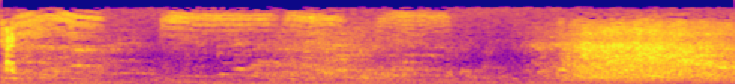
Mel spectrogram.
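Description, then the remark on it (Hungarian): A person imitates a hissing snake with a drawn-out, breathy hiss that swells louder and fuller near the end, mixed with faint snicker-like voice sounds. “Mivel én magam játszom el a kígyót is.”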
